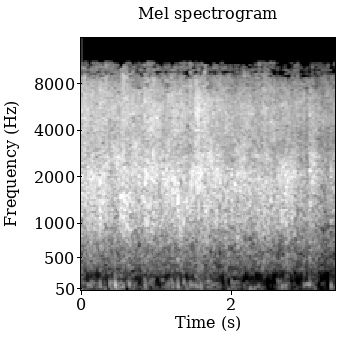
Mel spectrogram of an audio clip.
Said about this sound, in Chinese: 好，来给自己掌声鼓励。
